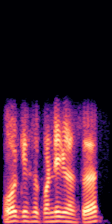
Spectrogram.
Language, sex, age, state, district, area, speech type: Tamil, male, 18-30, Tamil Nadu, Tiruppur, rural, conversation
